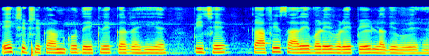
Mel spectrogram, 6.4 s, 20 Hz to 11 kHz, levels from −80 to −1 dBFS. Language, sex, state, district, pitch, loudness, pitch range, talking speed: Hindi, female, Bihar, Gaya, 160 Hz, -18 LUFS, 155-170 Hz, 150 wpm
